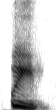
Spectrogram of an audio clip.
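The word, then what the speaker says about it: huit: Next is wheat. Because as I told you in my previous videos that H is considered as vowel in French, so it is not pronounced. And U and I has sound ui. So the pronunciation will be wheat.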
